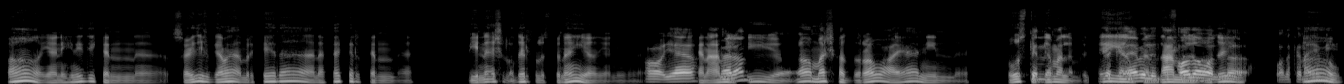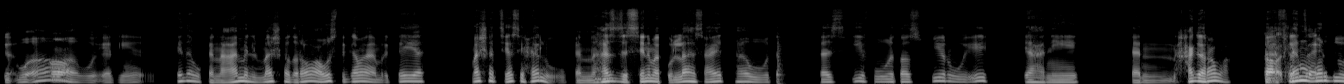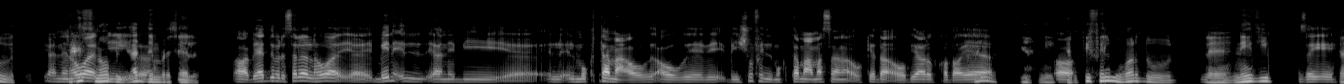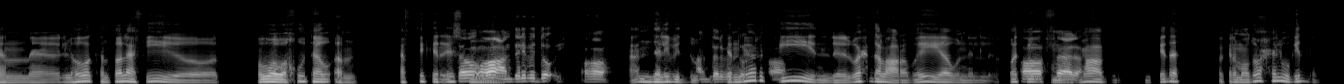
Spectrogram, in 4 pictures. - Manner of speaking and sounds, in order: tapping
- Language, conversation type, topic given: Arabic, podcast, مين الفنان المحلي اللي بتفضّله؟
